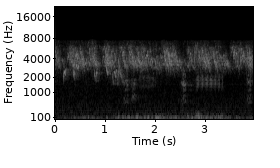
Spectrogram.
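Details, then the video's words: Early morning birdsong near Benslimane, Morocco: overlapping high chirps and trills from many birds form a continuous chorus, with low rumbling background noise. "صوت العصافير في الصباح الباكر ✅ La voix des oiseaux tôt le matin"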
